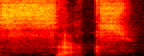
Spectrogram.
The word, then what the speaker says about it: CeX: cryptocurrency people and financers pronounced in the same way decentralized exchange d-e-x decks they pronounce centralized Exchange c e x as sex I'm sending Bitcoin to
